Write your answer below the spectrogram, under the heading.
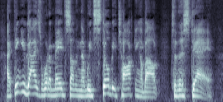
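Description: The man's voice is somewhat breathy. His pitch is fairly high, with ordinary variation. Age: 20s. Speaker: podcast host. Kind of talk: interview. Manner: animated.

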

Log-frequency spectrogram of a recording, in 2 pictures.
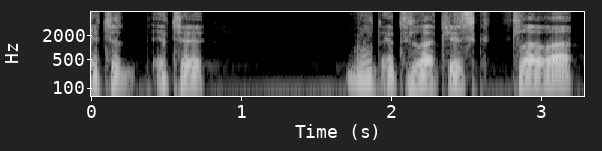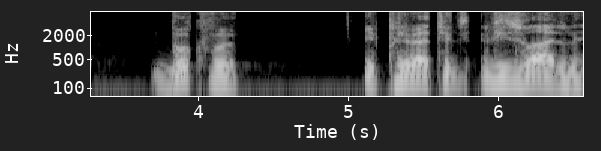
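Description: In an Azerbaijani accent, a man talks very slowly with a fairly low pitch and a dark, mellow tone, the sound dry with no echo over a quiet background. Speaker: artist; interviewee. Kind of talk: interview. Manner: halting. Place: studio. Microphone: studio mic.

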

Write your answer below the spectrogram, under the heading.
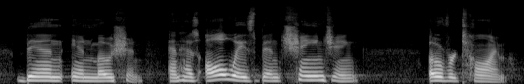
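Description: A woman's dark, mellow tone, fairly low in pitch with ordinary variation, at a very slow pace. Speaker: history professor. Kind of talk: lecture. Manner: conversational, with fillers.

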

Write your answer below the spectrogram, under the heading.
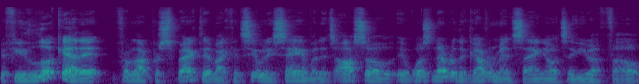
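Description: Speaking with an American accent, a man talks at a fairly quick pace with hardly any pauses. His voice is medium-pitched and somewhat breathy, with ordinary pitch variation. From California. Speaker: UFO enthusiast. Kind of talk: casual chat.

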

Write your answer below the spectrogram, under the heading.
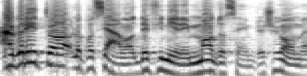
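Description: A man speaks with vocal fry and very wide pitch swings over a quiet background. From Italy, Pisa (Tuscany); Tuscany, Italy. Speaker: computer science professor. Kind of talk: lecture. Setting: stage with audience. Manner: halting, many fillers. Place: hall. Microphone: podium.

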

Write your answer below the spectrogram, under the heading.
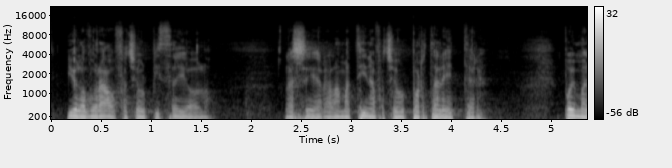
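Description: A man with a very deep, low pitch speaks in a dark, mellow tone and a monotone, flat intonation. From Romagna, Italy (small town near Tuscan border). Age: 40s. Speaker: novelist; guest. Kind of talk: talk to students. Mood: humorous, relaxed. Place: hall. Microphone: handheld.

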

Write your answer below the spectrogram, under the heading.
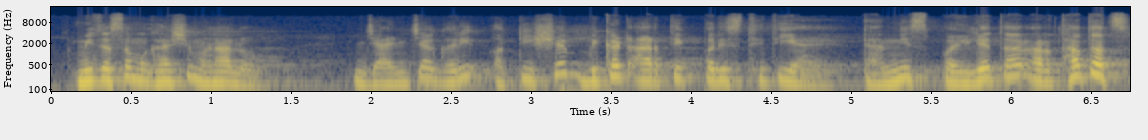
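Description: A man's high-pitched voice with lively intonation, faint music playing in the background. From Vidarbha, Maharashtra (Gadchiroli); Maharashtra, India. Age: 30s. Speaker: youth program leader and speaker; speaker. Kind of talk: public lecture. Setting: stage with audience. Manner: fluent flowing delivery. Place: stage. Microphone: podium.

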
